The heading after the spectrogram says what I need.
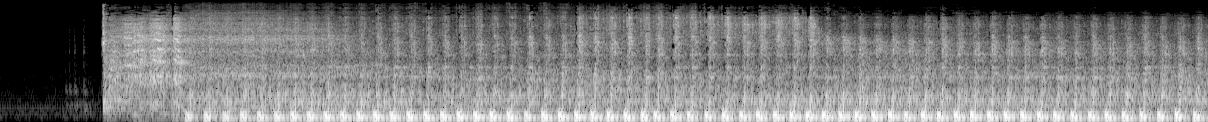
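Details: Honda Foreman engine at idle with a fast, even light top-end tick, about four per second; valves already adjusted correctly, owner suspects timing chain, unconfirmed.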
